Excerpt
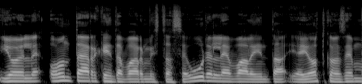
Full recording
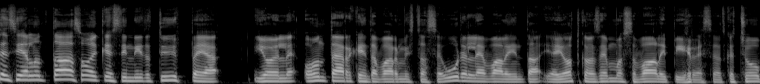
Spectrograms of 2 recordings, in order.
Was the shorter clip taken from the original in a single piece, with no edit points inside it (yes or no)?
yes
